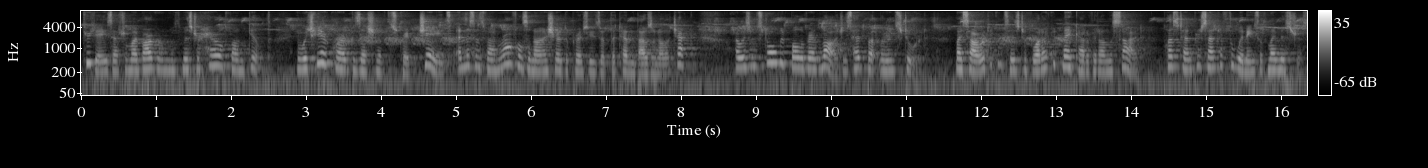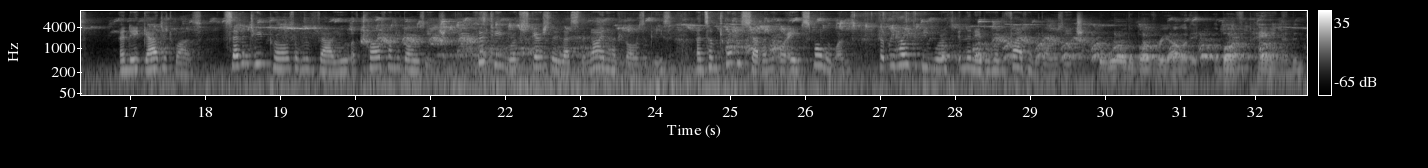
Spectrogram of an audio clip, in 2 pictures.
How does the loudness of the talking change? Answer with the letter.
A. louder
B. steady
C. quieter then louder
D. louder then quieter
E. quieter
B.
